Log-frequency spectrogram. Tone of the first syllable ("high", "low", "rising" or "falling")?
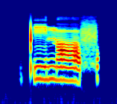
low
